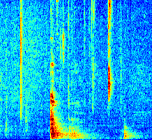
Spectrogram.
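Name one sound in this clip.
A glass tube splashes into water in a beaker.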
